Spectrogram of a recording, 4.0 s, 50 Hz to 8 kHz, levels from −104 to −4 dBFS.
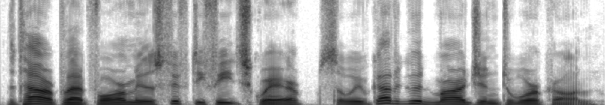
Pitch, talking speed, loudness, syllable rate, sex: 125 Hz, 240 wpm, -17 LUFS, 5.8 syllables/s, male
